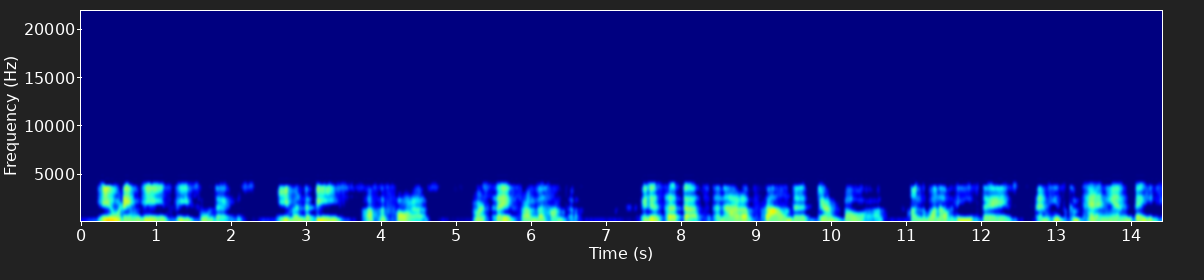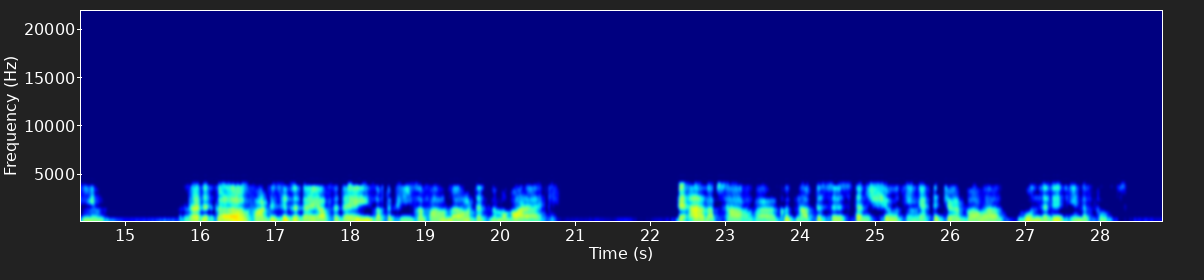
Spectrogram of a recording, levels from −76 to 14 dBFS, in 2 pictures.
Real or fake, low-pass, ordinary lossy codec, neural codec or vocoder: fake; 7.2 kHz; AAC, 16 kbps; codec, 16 kHz, 2 kbps, X-Codec, HuBERT features, trained on general audio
